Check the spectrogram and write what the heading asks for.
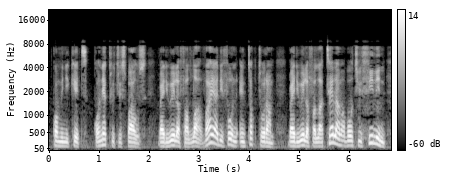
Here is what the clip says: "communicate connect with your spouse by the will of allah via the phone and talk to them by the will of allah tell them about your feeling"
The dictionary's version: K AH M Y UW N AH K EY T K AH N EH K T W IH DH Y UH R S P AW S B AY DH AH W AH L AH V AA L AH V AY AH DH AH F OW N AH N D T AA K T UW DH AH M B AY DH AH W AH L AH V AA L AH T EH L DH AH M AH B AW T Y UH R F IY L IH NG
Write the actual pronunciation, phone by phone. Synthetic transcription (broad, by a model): K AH M Y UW N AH K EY T K AH N EH K T W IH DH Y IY S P AW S B AY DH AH W AH L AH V AA L AH V AY AH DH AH F OW N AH N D T AA K T UW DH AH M B AY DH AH W AH L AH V AA L AH T EH L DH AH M AH B AW T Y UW F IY L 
